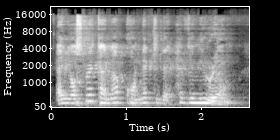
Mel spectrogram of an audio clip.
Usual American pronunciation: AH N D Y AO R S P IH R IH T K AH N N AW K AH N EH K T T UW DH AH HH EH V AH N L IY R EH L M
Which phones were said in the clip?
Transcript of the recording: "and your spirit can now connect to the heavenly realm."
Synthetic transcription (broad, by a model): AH N Y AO S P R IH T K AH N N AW K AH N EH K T T UW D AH HH EH V AH N L IY R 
